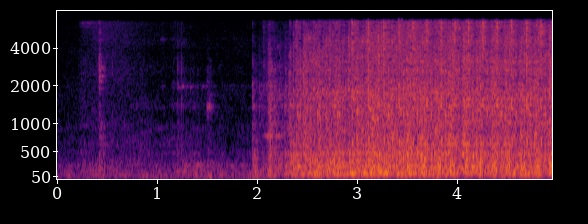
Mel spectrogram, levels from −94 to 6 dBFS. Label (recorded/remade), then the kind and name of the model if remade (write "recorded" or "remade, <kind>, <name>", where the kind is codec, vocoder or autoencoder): recorded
